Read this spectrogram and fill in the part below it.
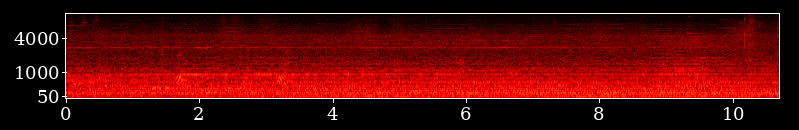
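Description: A steady, faint, distant jet airliner roar at Amsterdam Schiphol airport, continuous broadband rumble without a break.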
